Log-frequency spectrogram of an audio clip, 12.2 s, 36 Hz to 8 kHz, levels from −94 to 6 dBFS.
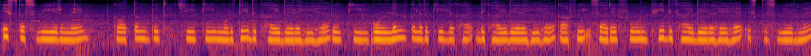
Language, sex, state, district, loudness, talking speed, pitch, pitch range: Hindi, female, Maharashtra, Pune, -25 LUFS, 160 wpm, 185 Hz, 175-195 Hz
